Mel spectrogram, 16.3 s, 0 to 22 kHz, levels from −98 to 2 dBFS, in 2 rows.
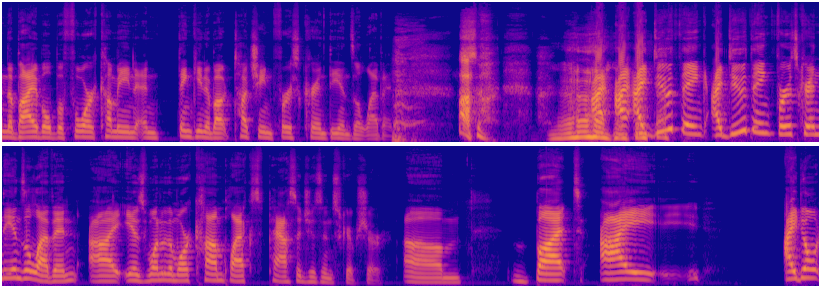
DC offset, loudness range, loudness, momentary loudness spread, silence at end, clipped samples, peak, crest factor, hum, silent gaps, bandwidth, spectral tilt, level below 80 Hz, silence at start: under 0.1%; 9 LU; -29 LUFS; 20 LU; 0 s; under 0.1%; -6 dBFS; 24 dB; none; 15.76-15.98 s; over 20 kHz; -4.5 dB/octave; -66 dBFS; 0 s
